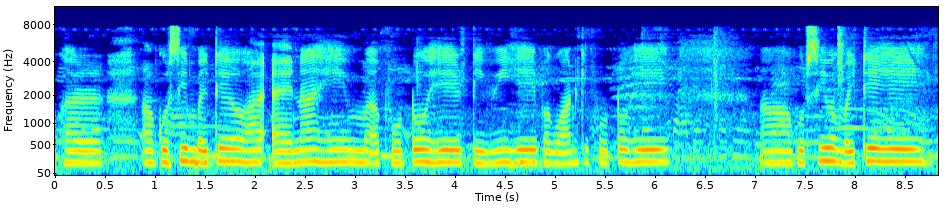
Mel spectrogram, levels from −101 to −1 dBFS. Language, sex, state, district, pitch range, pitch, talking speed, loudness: Chhattisgarhi, female, Chhattisgarh, Kabirdham, 190-205 Hz, 195 Hz, 140 wpm, -32 LUFS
